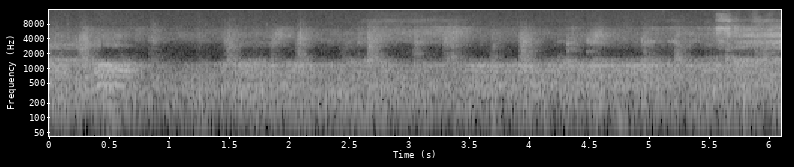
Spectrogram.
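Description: Keurig K-Café single-serve coffee maker brewing a strong espresso-style shot: a faint, steady hum of the machine with coffee trickling into a glass mug of frothed milk.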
